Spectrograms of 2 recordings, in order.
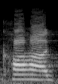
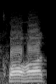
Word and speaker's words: quahog: head into the kitchen with patrick new england quahog chowder right that's right no matter how you pronounce it right quahog quahog quahog this is chef alan judkins from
